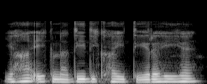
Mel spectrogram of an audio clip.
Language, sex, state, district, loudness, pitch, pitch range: Hindi, male, Jharkhand, Ranchi, -15 LUFS, 125 Hz, 120-130 Hz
